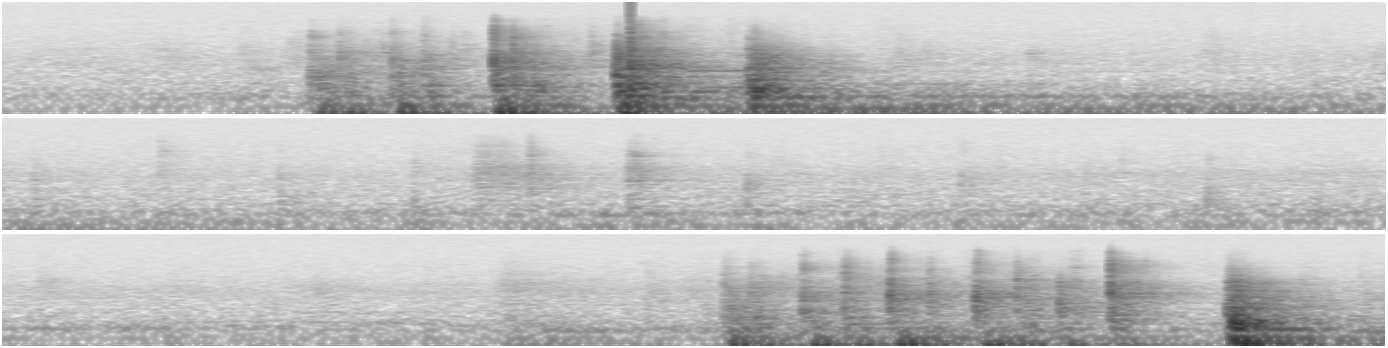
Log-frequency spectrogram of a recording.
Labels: Is there stomping?
yes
